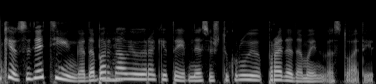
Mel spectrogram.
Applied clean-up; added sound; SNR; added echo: none; none; none; none.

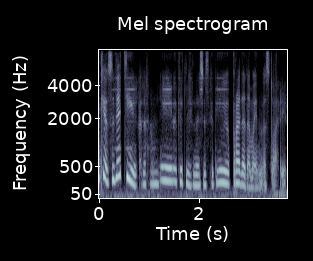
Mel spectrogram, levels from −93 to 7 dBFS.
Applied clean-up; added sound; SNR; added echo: neural diffusion model UNIVERSE++.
